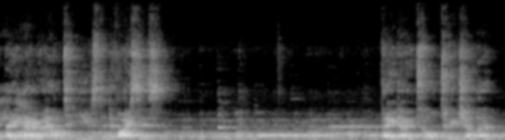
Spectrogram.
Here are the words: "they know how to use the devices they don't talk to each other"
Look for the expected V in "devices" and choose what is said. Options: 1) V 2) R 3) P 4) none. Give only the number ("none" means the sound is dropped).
1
